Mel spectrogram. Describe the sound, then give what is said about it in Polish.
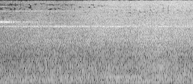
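London Underground trains running at rush hour: a loud, steady rumble of wheels on track, with a thin, high-pitched wheel squeal held throughout. “Szczyt w londyńskim metrze. To setki tysięcy ludzi przewijających się przez stację. Ścisk w wagonach i pośpiech.”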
